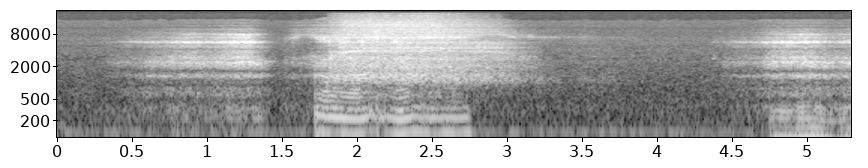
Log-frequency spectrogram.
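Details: Real-time recording of a sleeping woman, no talking: low, buzzing snores with a softer airy breath between them in a quiet room; snoring during sleep.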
